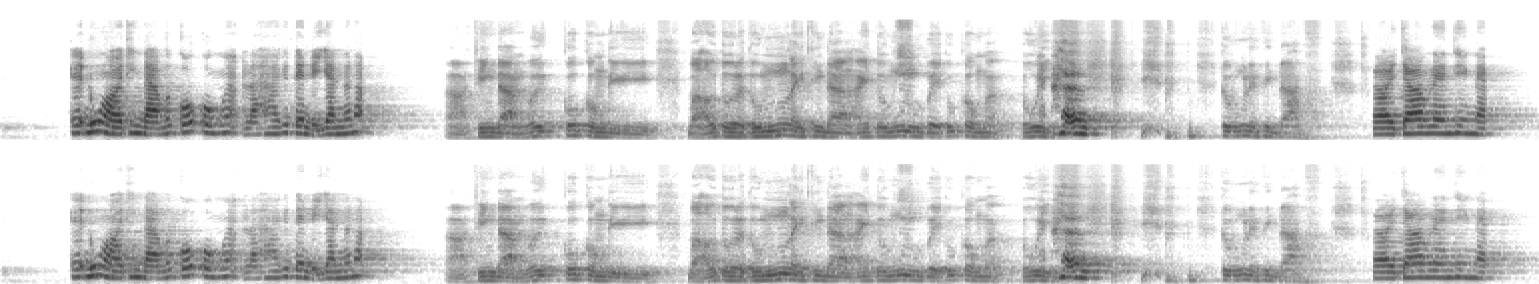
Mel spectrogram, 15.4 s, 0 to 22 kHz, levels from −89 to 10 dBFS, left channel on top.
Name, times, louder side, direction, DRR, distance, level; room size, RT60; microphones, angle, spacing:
voice 1, 0.7-3.7 10.5-10.9 13.7-14.9, left 5 dB, 75° left, 0.6 m, -20 dB
voice 2, 4.5-10.8 11.1-13.5, left 2 dB, 20° left, 1.0 m, -31 dB
23.0 x 15.0 x 7.5 m
head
